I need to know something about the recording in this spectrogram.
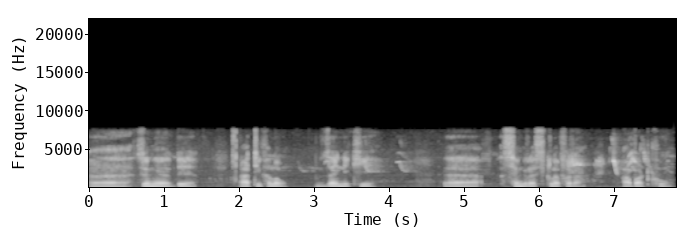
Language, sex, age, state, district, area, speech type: Bodo, male, 45-60, Assam, Udalguri, rural, spontaneous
